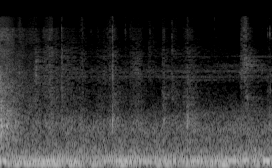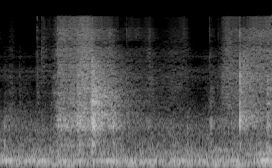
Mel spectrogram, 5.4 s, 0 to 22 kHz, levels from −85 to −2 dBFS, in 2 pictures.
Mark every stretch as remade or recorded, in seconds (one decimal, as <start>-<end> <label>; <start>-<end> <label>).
0.0-5.4 recorded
